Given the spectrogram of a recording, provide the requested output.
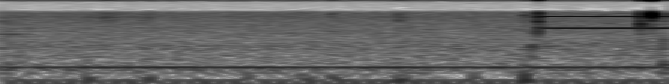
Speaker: you can hear the meat is beeping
